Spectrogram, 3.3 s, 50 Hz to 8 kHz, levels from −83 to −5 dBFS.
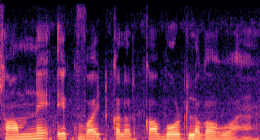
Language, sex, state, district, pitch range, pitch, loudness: Hindi, male, Uttar Pradesh, Shamli, 115-135 Hz, 125 Hz, -15 LUFS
